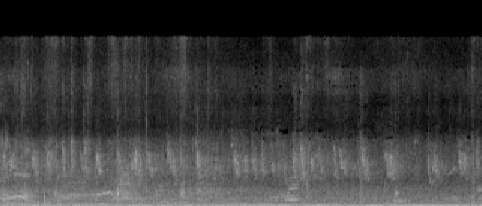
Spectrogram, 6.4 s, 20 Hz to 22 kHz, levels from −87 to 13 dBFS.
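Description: No technical faults are audible.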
